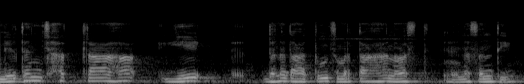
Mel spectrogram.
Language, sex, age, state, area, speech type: Sanskrit, male, 18-30, Rajasthan, rural, spontaneous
